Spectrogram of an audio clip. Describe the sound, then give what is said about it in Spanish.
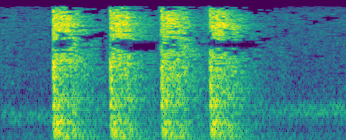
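Four firm knocks on a door in a steady, evenly spaced rhythm, fairly loud, with no voices and only quiet background before and after. “Llamé.”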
